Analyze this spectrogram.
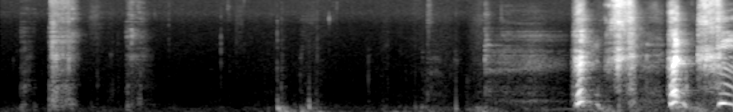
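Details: Acted sneezes by a male reader while reading aloud a scene about a peppery, smoky kitchen: quiet room, then a burst of sharp, noisy sneeze releases, a simulated sneezing trope.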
